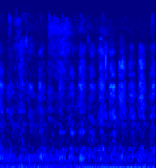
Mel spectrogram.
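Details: Old English Sheepdog named Hodu, excited at being asked to go outside, panting in quick, soft rhythmic breaths about four to five per second over a steady low indoor hum.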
